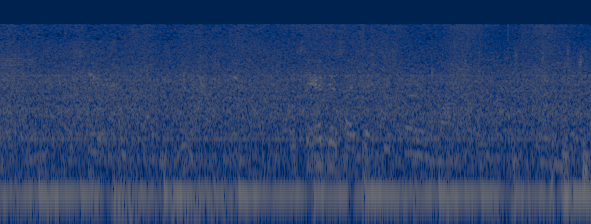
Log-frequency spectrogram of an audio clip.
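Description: A sailing ship on open sea waves in the video game Assassin's Creed Black Flag, with a steady, close wash of water and wind rushing continuously beneath voices talking.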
